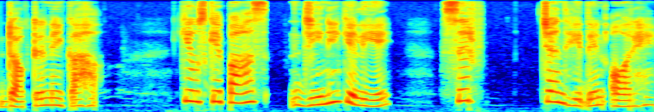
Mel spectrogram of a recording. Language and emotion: Urdu, sad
